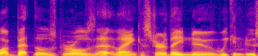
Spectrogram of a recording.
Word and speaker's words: Lancaster: it right too cuz I don't say Landcaster I I I will admit it's Lancaster lanter I will admit I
